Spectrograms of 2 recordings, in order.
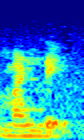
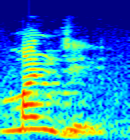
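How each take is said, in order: First: The stress is on the second syllable. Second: The stress is on the first syllable. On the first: The speaker calls it wrong. "not Monday, not day" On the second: The speaker calls it right. "exact pronunciation"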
